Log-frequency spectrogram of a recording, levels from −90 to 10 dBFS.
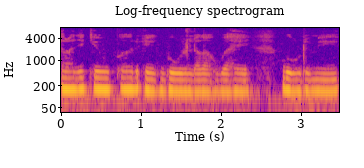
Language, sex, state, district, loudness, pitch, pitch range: Urdu, female, Bihar, Saharsa, -15 LUFS, 150 Hz, 145-165 Hz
